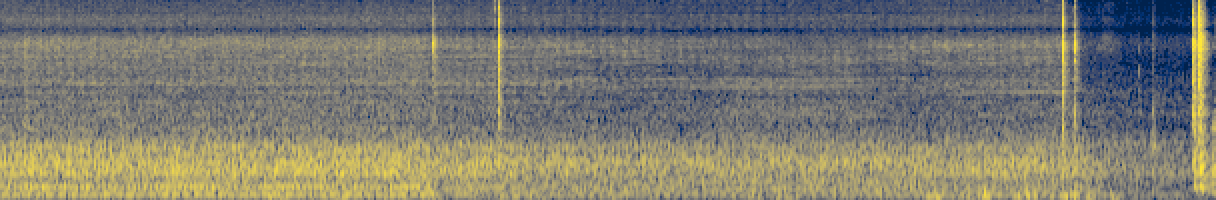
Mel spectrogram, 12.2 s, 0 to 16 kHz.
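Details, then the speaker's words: Fedders 7500 BTU window air conditioner with Rotorex compressor, thoroughly cleaned, switched to high fan: steady airy fan rush over an even low compressor hum, compressor quieter on high than low, no knocking or rattle; normal running. "turn it up to high all right compressor does quiet down a bit when it goes up to high"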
